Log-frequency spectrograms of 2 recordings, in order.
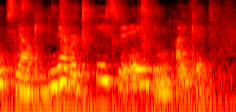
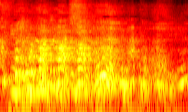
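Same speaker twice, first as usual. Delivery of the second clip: louder burst of laughter; 5 semitones higher, 14 dB louder than usual. Acted. Young man laughing loudly to the Duke. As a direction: laugh out hard.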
